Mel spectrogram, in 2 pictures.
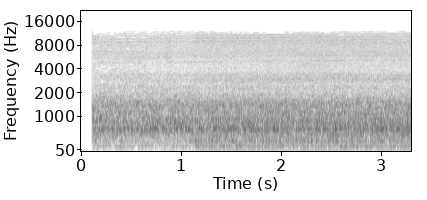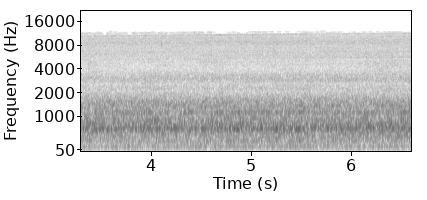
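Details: Samsung WW80J5555FWEU 1400rpm washing machine, 6 years old: even low rumble with a dull hum throughout the spin and no knocking; worn drum bearings suspected, not confirmed.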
